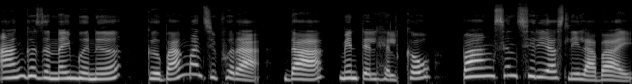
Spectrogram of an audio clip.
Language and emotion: Bodo, happy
